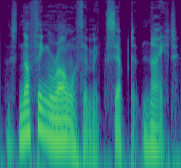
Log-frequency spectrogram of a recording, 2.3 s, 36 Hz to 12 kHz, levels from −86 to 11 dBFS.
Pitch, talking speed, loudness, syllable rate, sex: 90 Hz, 210 wpm, -19 LUFS, 5.3 syllables/s, male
